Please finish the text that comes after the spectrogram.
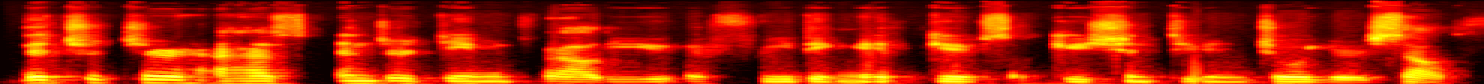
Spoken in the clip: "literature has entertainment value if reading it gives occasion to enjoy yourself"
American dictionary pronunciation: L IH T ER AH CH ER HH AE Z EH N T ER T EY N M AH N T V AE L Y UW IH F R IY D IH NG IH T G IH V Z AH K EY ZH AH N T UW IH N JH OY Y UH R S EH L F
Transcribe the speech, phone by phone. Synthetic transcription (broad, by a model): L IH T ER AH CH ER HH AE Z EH N T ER T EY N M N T V AE L Y UW IH F R IY D IH NG IH T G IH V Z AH K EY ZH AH N T UW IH N JH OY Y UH R S EH L F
